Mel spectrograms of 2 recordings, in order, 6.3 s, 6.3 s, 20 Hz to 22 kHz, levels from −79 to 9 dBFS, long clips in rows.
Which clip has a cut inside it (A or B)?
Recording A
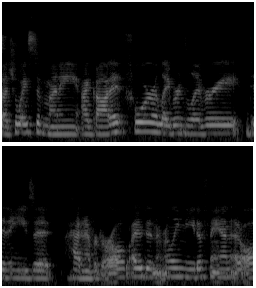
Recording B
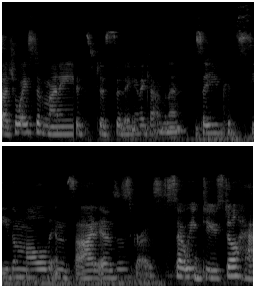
B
